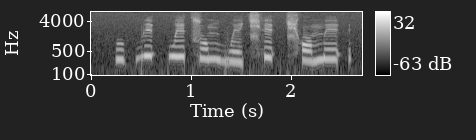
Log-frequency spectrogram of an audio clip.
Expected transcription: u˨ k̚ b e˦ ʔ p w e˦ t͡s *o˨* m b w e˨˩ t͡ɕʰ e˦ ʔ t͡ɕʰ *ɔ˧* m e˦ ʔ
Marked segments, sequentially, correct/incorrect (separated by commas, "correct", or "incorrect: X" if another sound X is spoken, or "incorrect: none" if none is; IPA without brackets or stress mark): incorrect: o˧, correct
